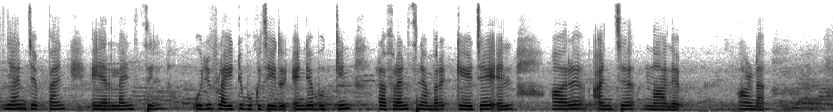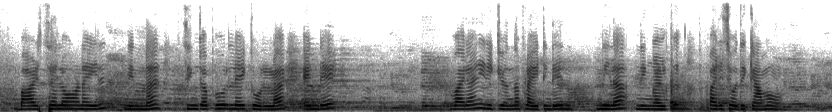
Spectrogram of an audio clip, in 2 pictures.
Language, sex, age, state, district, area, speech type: Malayalam, female, 18-30, Kerala, Idukki, rural, read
